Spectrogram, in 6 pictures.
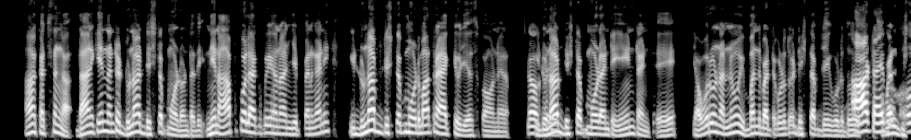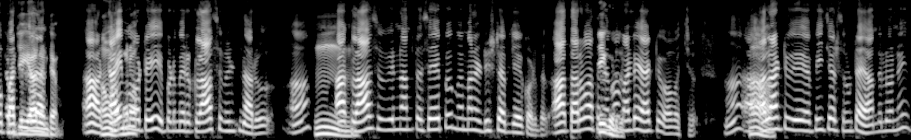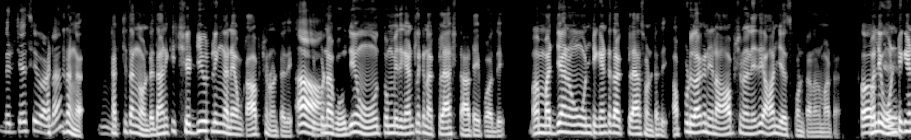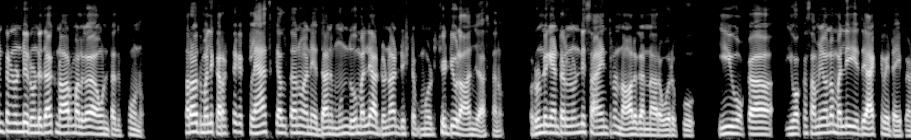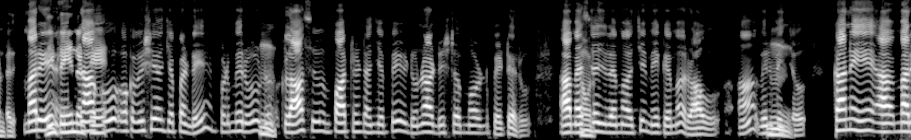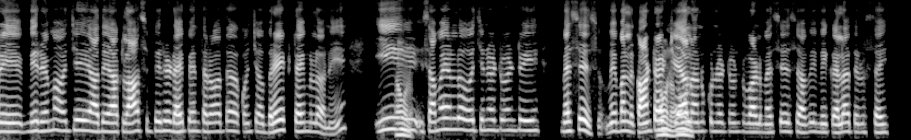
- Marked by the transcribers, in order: in English: "డు నాట్ డిస్టర్బ్ మోడ్"; in English: "డు నాట్ డిస్టర్బ్ మోడ్"; in English: "యాక్టివ్"; in English: "డు నాట్ డిస్టర్బ్ మోడ్"; in English: "డిస్టర్బ్"; in English: "పర్టిక్యులర్"; in English: "డిస్టర్బ్"; in English: "క్లాస్"; in English: "క్లాస్"; in English: "డిస్టర్బ్"; in English: "యాక్టివ్"; in English: "ఫీచర్స్"; in English: "షెడ్యూలింగ్"; in English: "ఆప్షన్"; in English: "క్లాస్ స్టార్ట్"; in English: "క్లాస్"; in English: "ఆప్షన్"; in English: "ఆన్"; in English: "నార్మల్‍గా"; in English: "కరెక్ట్‌గా"; in English: "డు నాట్ డిస్టర్బ్ మోడ్ షెడ్యూల్ ఆన్"; in English: "యాక్టివేట్"; in English: "డు నాట్ డిస్టర్బ్ మోడ్"; in English: "క్లాస్ పీరియడ్"; in English: "బ్రేక్ టైమ్‌లోనీ"; in English: "మెసేజ్"; in English: "కాంటాక్ట్"; in English: "మెసేజెస్"
- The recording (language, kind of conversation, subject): Telugu, podcast, ఫోన్ నోటిఫికేషన్లను మీరు ఎలా నిర్వహిస్తారు?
